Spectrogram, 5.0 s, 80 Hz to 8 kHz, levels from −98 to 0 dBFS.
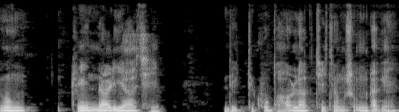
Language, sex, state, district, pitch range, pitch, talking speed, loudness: Bengali, male, West Bengal, Malda, 105-160 Hz, 105 Hz, 110 wpm, -22 LUFS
